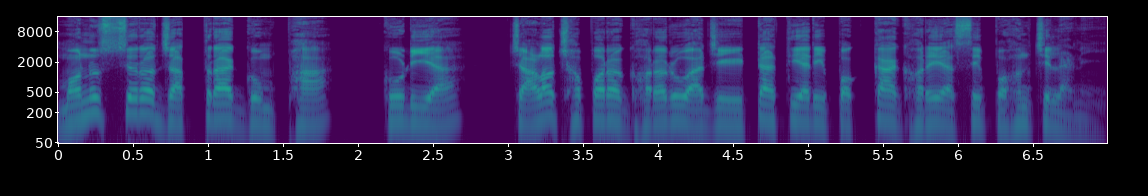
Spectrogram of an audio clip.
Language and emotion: Odia, neutral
